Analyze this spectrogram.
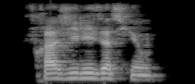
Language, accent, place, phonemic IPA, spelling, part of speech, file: French, France, Lyon, /fʁa.ʒi.li.za.sjɔ̃/, fragilisation, noun, LL-Q150 (fra)-fragilisation.wav
- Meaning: 1. weakening 2. embrittlement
